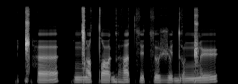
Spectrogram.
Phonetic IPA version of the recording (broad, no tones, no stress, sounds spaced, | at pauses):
ǁʰ ɐ | ŋ͡ǀ ɪ tˤ o ɡʱ a t͡s ʏ t͡s o ʒ ʏ d o ŋ͡ǁ ø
